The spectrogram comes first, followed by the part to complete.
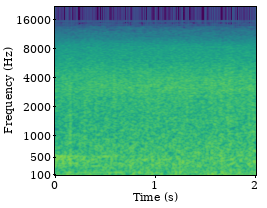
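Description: Steady hiss of an old archival speech recording during a pause between the speaker's sentences.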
